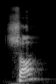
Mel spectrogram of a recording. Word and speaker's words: ciao: those and think about CIA is one sound cha it's not Chia it's cha that's ciao shurma is the crew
